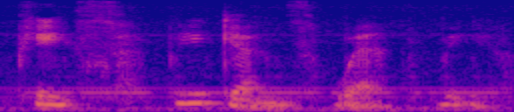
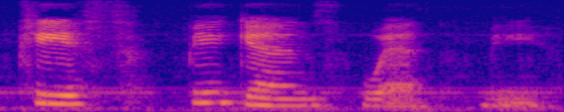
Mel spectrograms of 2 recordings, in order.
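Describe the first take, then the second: First: It is said at a quieter volume. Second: It is said at a louder volume.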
